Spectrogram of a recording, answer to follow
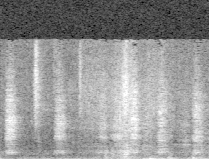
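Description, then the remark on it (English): A small female dog pants rapidly and steadily, quick rhythmic breaths repeating throughout with no one talking. “But yeah, the dog is distracting us. You we'll can probably it. Hear we'll her.”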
